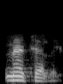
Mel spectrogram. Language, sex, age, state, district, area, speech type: Sanskrit, female, 60+, Karnataka, Bangalore Urban, urban, conversation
